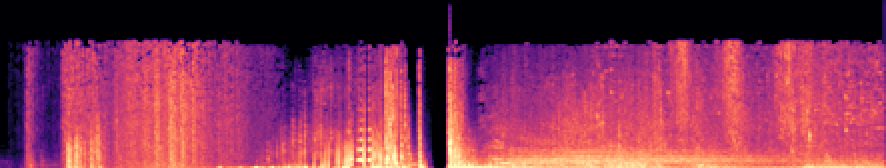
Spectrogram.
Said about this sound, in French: Mais le fait est que la pierre de Jovenia tomba et se brisa.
